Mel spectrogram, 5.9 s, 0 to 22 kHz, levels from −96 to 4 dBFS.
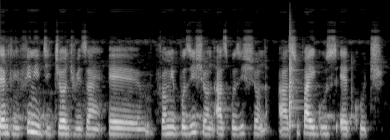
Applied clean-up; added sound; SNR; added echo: none; Snare drum; 10 dB; none.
